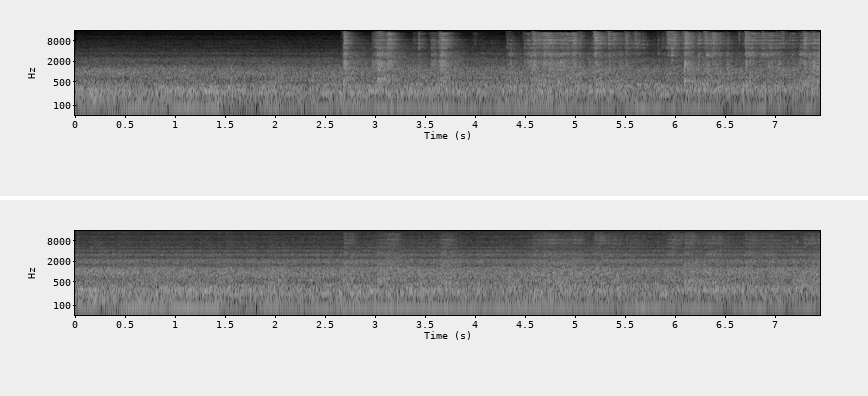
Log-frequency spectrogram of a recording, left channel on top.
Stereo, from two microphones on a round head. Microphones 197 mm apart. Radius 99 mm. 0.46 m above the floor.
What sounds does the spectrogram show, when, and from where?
0.0 s running water: 70° right (ahead or behind), 3.5 m
2.7 s cutlery clinking: 60° left (ahead or behind), 4.5 m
